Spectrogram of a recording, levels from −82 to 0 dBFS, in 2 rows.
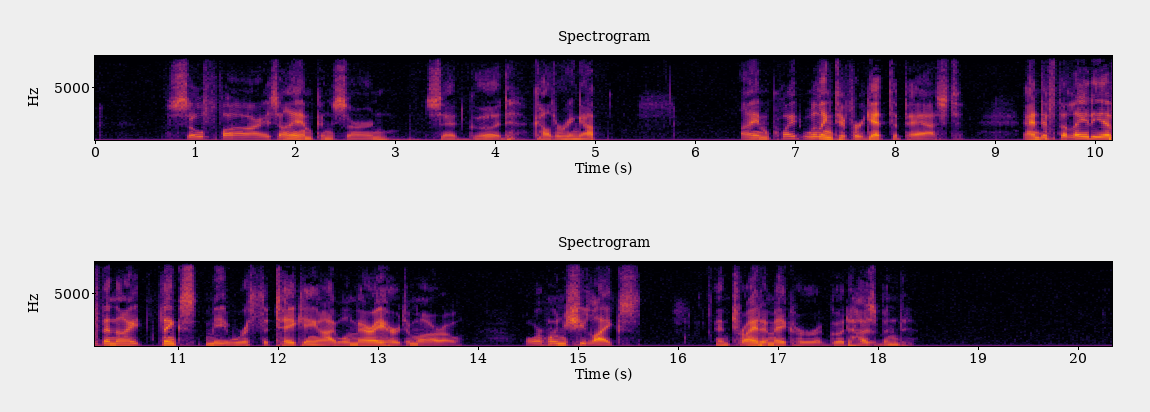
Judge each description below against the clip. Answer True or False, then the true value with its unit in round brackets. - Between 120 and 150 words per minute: True (140 wpm)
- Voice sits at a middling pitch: True (150 Hz)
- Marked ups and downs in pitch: False (4.9 semitones)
